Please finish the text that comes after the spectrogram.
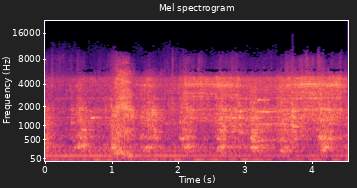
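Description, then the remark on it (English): A steam locomotive on railroad tracks below a bridge hisses steadily, a broad rushing roar with surging bursts of steam and a low rumbling undertone, fairly loud, with no voices. “Jump on the tender of that engine below us.”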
